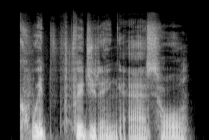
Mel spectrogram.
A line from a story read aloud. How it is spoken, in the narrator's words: mumble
